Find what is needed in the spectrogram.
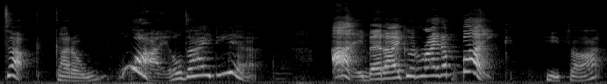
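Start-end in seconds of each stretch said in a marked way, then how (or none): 0.0-2.6 put-on lively read-aloud for kids; story narration. A narrator's reading. 3.3-5.1 higher, louder eager duck voice; excited duck. Acted.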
